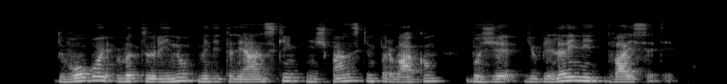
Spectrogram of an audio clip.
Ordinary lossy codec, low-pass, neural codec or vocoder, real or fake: none; 7.2 kHz; codec, 16 kHz, 8 kbps, FreqCodec, smaller model; fake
